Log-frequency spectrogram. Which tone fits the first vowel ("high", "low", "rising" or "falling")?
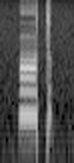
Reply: high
